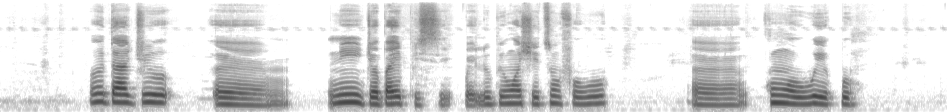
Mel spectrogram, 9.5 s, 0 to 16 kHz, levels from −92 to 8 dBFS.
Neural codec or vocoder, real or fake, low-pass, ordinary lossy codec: none; real; 14.4 kHz; AAC, 96 kbps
